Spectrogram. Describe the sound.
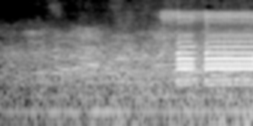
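A jeepney horn honks twice, a short loud blast followed after a brief gap by a longer sustained one, cutting through a steady background of street noise.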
